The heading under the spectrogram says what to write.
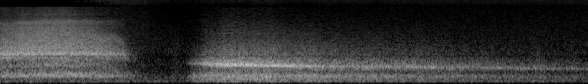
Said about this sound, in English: Before you walk into any moment of your life, take a deep breath into your belly.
